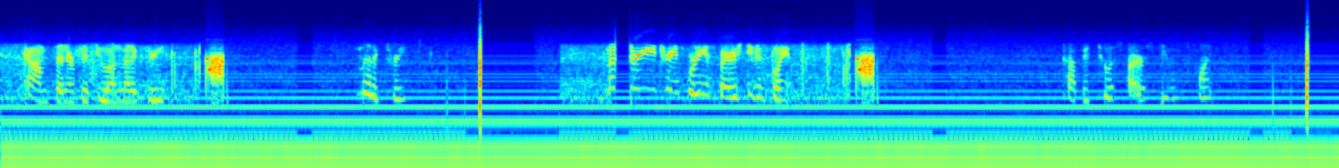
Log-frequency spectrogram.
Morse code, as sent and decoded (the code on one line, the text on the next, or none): none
